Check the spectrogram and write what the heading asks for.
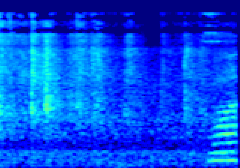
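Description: Faint scuffing of bare feet on a foam floor mat as two wrestlers shuffle and grip, with a voice starting to count near the end.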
